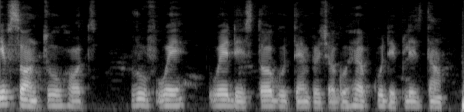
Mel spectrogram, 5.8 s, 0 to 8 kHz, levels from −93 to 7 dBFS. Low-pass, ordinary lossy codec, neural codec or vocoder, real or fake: none; none; none; real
